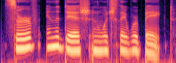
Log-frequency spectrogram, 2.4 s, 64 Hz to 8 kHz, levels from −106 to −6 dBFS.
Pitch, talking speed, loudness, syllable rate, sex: 180 Hz, 230 wpm, -17 LUFS, 5.5 syllables/s, female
